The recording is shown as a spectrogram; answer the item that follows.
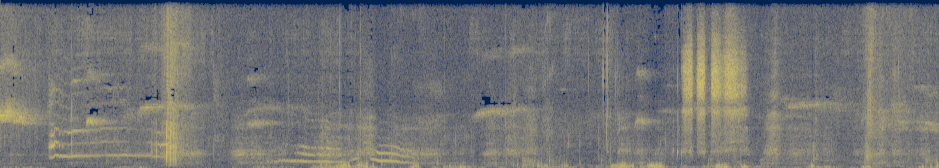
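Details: Ginger and gray kitten giving several thin, harmonic meows, a short rising one near the start and a cluster of wavering, falling mews midway, over frequent low thumps and rustling handling noise.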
